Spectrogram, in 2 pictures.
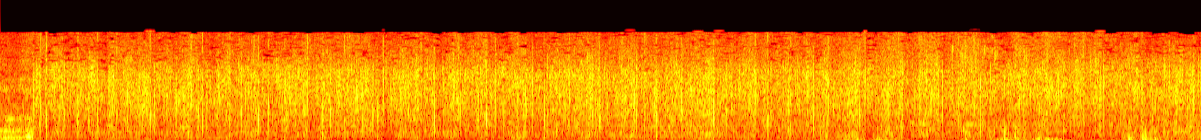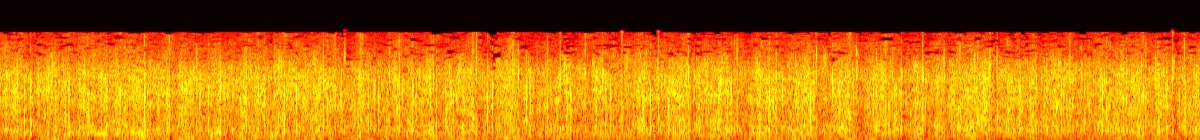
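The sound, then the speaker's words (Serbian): Long, sustained audience applause for Jasenovac camp survivors after a film screening: dense, continuous clapping that holds a steady, loud level throughout with no pause or fade. “ali ćemo svakako pustiti deo kako biste čuli snagu emocije publike.”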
